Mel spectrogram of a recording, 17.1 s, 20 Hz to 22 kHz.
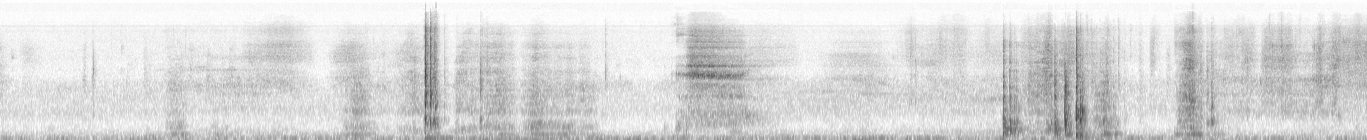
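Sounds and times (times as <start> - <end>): scrape with faint squeal: 1.8 - 7.6, 11.4 - 17.0.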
